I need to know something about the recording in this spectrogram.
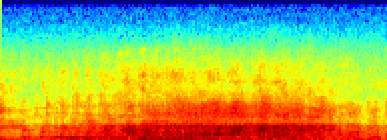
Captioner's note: crowd laughing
